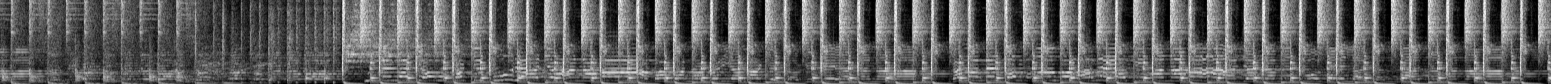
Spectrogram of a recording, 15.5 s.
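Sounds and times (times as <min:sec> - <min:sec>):
dholak dance mix with bass: 0:00.0 - 0:15.5.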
